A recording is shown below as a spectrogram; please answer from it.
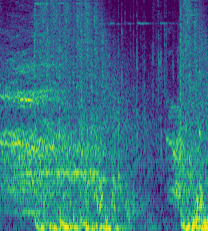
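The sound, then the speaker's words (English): Loud rifle gunfire in sharp, blasting bursts, with a rumbling tail between the shots. “grabs a rifle from the umbrella stand and shoots.”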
